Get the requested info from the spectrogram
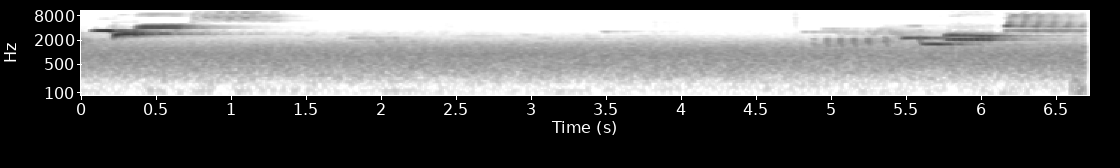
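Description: A thrush sings two short phrases of clear, varied whistled notes, one at the start and one near the end, with a steady low hiss between them.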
